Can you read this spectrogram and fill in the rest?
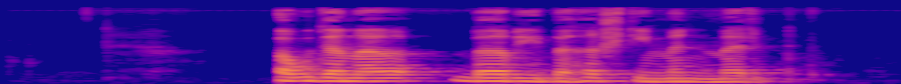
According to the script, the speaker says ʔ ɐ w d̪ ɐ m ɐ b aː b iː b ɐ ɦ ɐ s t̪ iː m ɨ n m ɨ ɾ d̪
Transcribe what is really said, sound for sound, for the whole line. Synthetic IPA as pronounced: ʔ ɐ w d̪ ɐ m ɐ b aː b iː b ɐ ɦ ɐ ʃ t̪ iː m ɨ n m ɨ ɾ d̪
